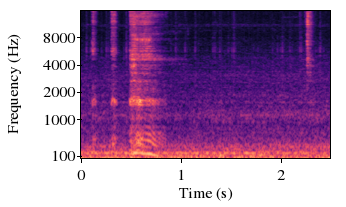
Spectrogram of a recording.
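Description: A person gives a short throat-clearing grunt about half a second in, falling in pitch, over a steady low rumble.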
